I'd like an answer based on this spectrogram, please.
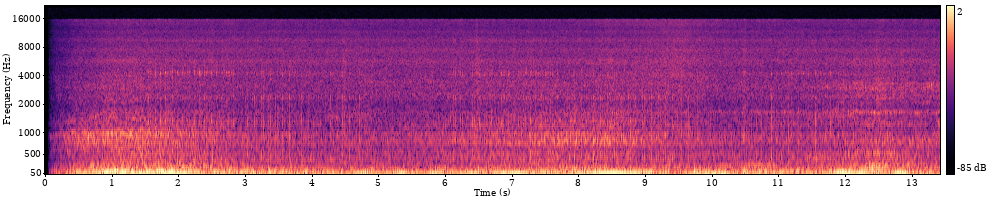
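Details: Mimi, a white and ginger male cat, purring with his tongue out, filmed on a Google Pixel 3 XL; a low, steady rumbling purr runs throughout, swelling slightly in loudness every few seconds.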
